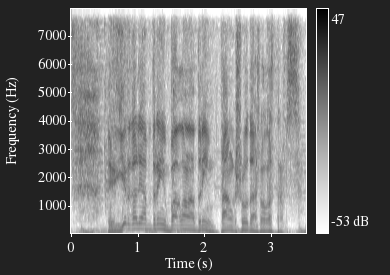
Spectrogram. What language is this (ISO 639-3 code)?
kaz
